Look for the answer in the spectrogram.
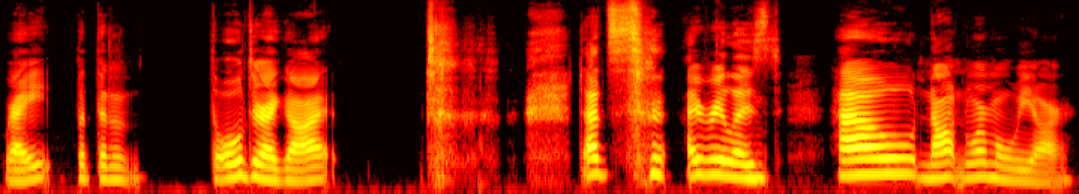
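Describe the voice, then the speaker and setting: A young woman in her late teens with a smooth, clear voice at a middle pitch. She chats and tells stories with a ready laugh. The sound is dry and close. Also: expressive, slow, pauses often, no room sound. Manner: laughing, chatty storyteller. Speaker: guest, host's daughter. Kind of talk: casual family conversation. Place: cozy living-room studio on a sofa. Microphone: boom-arm studio mic.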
